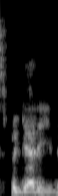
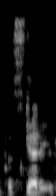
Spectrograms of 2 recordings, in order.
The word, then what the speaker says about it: spaghetti: They're not curious about how to pronounce spaghetti. They're very clear that they're right saying paschetti.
